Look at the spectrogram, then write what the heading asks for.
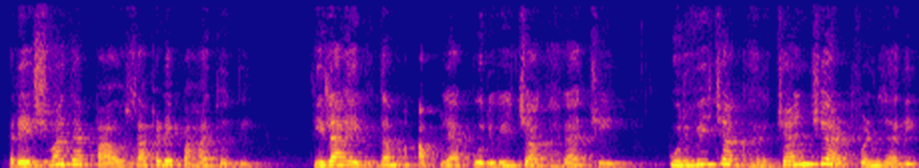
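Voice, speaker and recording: A woman storyteller reads a short story aloud in a clear, measured way. Her voice sits fairly high, and the studio recording carries a noticeable roomy echo. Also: animated, warm tone. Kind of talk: read storybook narration.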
